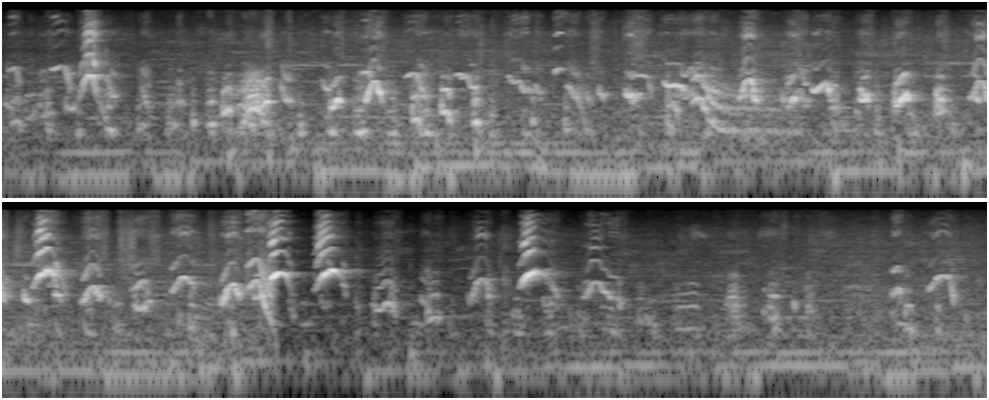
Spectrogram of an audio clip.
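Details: Two-week-old puppies walking wobbly, a crowded chorus of thin whines and squeaks overlapping densely at first, then thinning to scattered louder arched yelps and gaps of near quiet, over a low steady background hum.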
